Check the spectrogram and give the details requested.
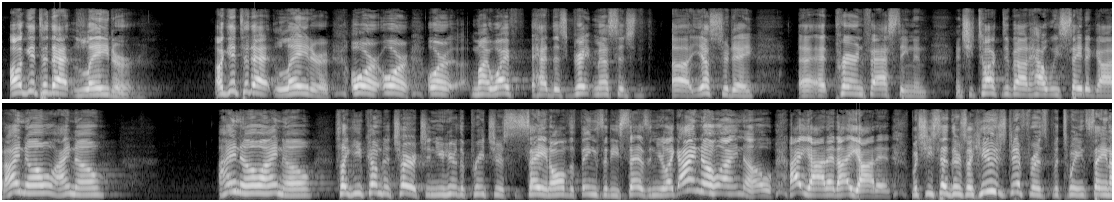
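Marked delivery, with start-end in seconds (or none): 0.1-3.3 tag. Acted. Putting God off. 11.1-14.2 loud, high brush-off; hammed-up know-it-all reply; mock dismissive. Brushing God off. 17.9-20.0 loud, raised, impatient acknowledgment; hammed-up brush-off; mock dismissive. Listener brushing off the preacher.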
